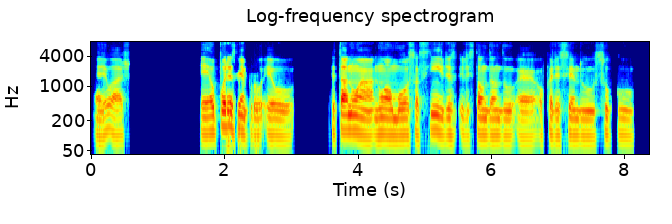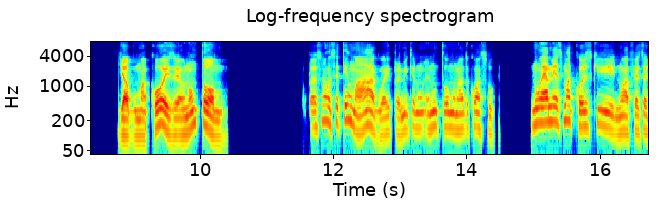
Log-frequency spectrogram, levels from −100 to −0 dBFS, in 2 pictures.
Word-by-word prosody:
é, 110 - -5
eu 135 -1 -4
acho. 110 0 -6 1.0
É, 120 0 0
eu, 125 0 +2
por 155 +4 +4
exemplo, 120 -6 -1
eu 110 -3 -4 0.6
você - - -7
tá 135 -1 +6
numa 120 -5 +2
num 115 +1 -1
almoço, 110 0 0
assim, 135 -2 -3
eles 115 -1 -4
eles 110 -3 -11
estão 115 +1 0
dando, 110 -1 -4
eh, 100 0 -4
oferecendo 110 -1 -5
suco 110 -1 -9 0.7
de - - +1
alguma 110 -1 +3
coisa, 145 -8 +5
eu 115 0 +2
não 140 +8 +2
tomo. 115 - +4 1.3
Parece 150 +4 -3
não, 205 - -1
você 190 -1 -2
tem 210 +4 0
uma 200 - +1
água 130 -7 +1
aí 125 - -5
pra 115 -1 -6
mim, 135 +2 -4
que 145 - -9
eu - - -4
não 145 0 -3
eu - - -6
não 155 +1 +1
tomo 150 -2 -2
nada 140 +1 -3
com 155 - -3
açúcar, 145 -5 -5 0.5
não 180 +3 +2
é 185 - +9
a - - +9
mesma 200 +1 +1
coisa 155 -1 0
que 155 -6 -1
numa 125 +1 0
festa 130 +1 -4
120 Hz, 190 wpm, -22 LUFS, 110-150 Hz, 1.3 s, é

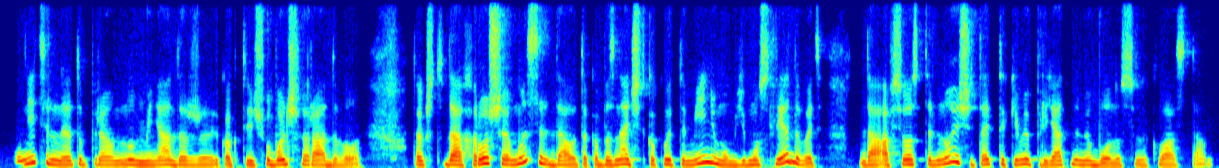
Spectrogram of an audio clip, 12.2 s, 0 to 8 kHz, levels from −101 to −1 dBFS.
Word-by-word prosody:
дополнительно- 220 - +1
это 195 +3 -1
прям, 185 -1 -2
ну, 210 - +3
меня 185 +2 +1
даже 175 -2 -1
как-то 180 +1 -3
еще 185 +2 0
больше 210 +2 +1
радовало. 175 - -1 0.5
Так 185 0 0
что, - - -22
да, 205 -2 +4
хорошая 225 +4 +3
мысль, 280 - +1
да, 195 0 +1
вот 170 -2 -1
так 170 - -4
обозначить 195 +5 0
какой-то 210 -3 -1
минимум, 215 - +3
ему 185 +4 +1
следовать, 235 - +1 0.4
да, 175 0 +1
а - - +4
всё 220 +6 0
остальное 220 - +1
считать 225 - -4
такими 215 +1 0
приятными 195 +1 -2
бонусами. 165 - -1
Класс, 165 - -5
да. - - -8
195 Hz, 160 wpm, -22 LUFS, 180-220 Hz, 0.5 s, да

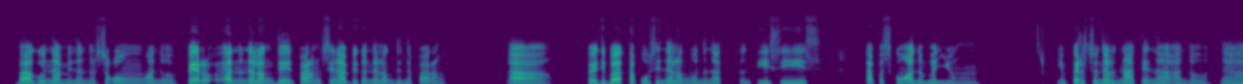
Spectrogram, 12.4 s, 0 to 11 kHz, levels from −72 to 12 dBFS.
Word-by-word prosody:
bago 130 +1 +4
namin 125 -1 -1
ano. 115 - -12
So 160 - -5
kung 160 -1 -8
ano 120 -2 -9
pero 180 +2 +8
ano 190 +3 +4
na 185 - +5
lang 160 -3 +4
din, 125 0 +2
parang 150 +1 +1
sinabi 160 -2 +2
ko 150 - -2
na 145 - -3
lang 145 -1 -6
din 130 0 -12
na 130 - -12
parang, 125 0 -6 0.7
ah, 115 -2 +3 0.4
"Puwede 160 0 +5
ba 165 0 +9
tapusin 145 -1 -4
na 135 - +2
lang 135 -1 -4
muna 130 0 -10
natin 120 0 -6
'tong 120 0 -16
thesis, 130 +3 -5 0.5
tapos 150 +3 -1
kung 155 -1 -2
anuman 150 -1 -2
yung 135 -1 -12 1.0
yung 145 - -12
personal 145 -2 +2
natin 130 -1 -2
na 120 -1 -3
ano, 105 -2 -12
na, 110 0 -10
135 Hz, 190 wpm, -25 LUFS, 125-150 Hz, 1.0 s, ba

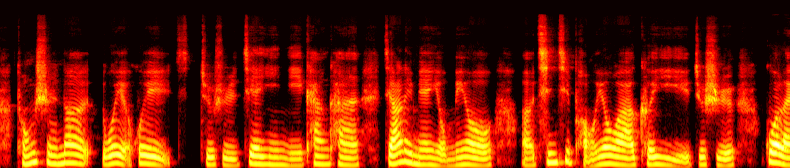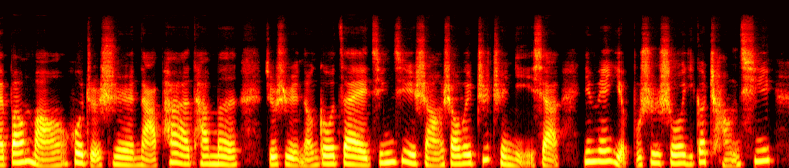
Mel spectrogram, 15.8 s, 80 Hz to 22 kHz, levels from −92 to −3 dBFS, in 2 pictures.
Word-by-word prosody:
同 195 +2 0
时 205 -4 -1
呢， 200 -1 +1
我 180 +4 +2
也 190 - +2
会 185 -4 +2
建 - - -24
就 170 - -3
是 150 -3 -5
建 185 -2 +2
议 170 -1 -4
你 150 -2 -7
看 180 +1 -3
看 165 -3 -2 0.2
家 195 +1 +6
里 230 -2 +2
面 170 -3 -2
有 140 -3 -3
没 155 +4 -6
有， 160 -2 +1 0.2
呃， 150 - -3
亲 215 0 +1
戚 240 - -2
朋 165 -7 -4
友 190 +1 +5
啊， 165 -3 +5
可 170 +1 -1
以 145 -10 -2
就 170 - -5
是 155 -1 -2 0.3
过 220 -3 +10
来 165 -4 +6
帮 220 +7 +5
忙， 150 - -1
或 215 +1 +4
者 200 - -2
是 170 -3 -2
哪 155 - -2
怕 210 -5 -1
他 185 0 -3
们 175 -2 -1 0.3
就 175 - +2
是 170 -4 -1
能 140 +3 -6
够 185 +1 +3
在 180 -4 +3
经 210 +8 -2
济 230 -4 0
上 155 -6 -3
稍 185 +1 +2
微 200 +1 +2
支 280 +8 -4
持 190 - -2
你 150 -5 -6
一 - - -11
下， - - -2 0.2
因 235 0 +2
为， 245 0 +2
也 225 -8 0
不 - - -8
是 210 +4 -1
说 200 0 +2
一 195 - -4
个 230 - 0
长 140 -10 -6
期， 250 +7 -3
180 Hz, 250 characters per minute, -21 LUFS, 160-205 Hz, 0.3 s, 过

